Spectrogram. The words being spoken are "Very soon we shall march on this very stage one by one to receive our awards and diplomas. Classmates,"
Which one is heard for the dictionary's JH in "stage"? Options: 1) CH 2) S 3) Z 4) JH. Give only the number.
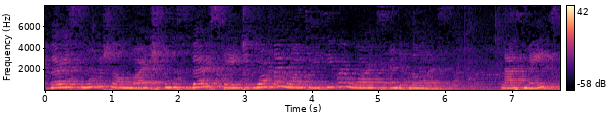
4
